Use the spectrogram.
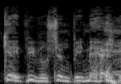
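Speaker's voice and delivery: mock bigot. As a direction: ham it up as a clueless bigot. Mocking himself as bigot.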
